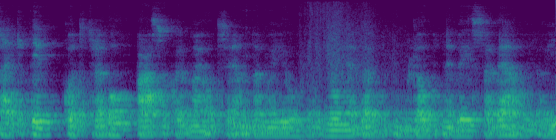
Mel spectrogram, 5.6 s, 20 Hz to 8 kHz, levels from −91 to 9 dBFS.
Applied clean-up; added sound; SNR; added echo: neural separator model SepFormer DNS4.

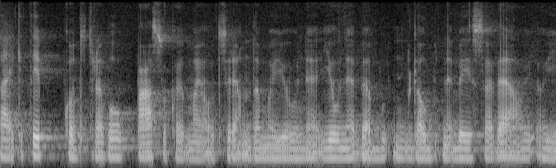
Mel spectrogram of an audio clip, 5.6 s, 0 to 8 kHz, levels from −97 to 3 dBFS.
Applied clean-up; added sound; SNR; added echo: none; none; none; none.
